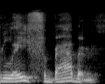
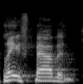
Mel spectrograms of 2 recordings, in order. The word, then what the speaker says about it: Leif Babin: babin would i pronounce that right it's actually leif babin oh so i didn't pronounce it right at all leif babin he hosts a weekly podcast with brazilian jiu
